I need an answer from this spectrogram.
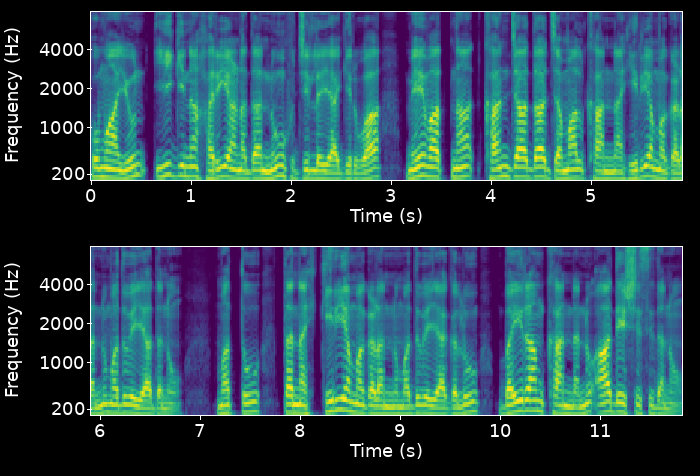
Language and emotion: Kannada, neutral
